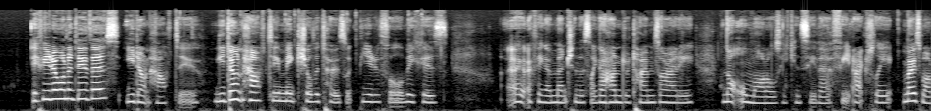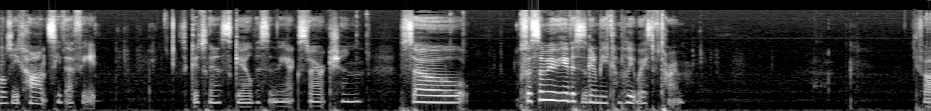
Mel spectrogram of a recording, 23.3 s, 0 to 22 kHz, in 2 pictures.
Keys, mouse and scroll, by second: 0.1 scroll down 5, 0.6 shift+middle click, 1.1-1.5 scroll up 2, 2.0 middle click, 2.9 right click, 3.6 shift+right click, 4.4 right click, 5.1 right click, 7.0 g, 11.7 s, 17.3 right click, 18.2 shift+right click, 19.8 s.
